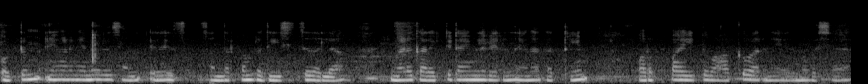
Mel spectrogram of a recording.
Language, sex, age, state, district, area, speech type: Malayalam, female, 18-30, Kerala, Thrissur, urban, spontaneous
